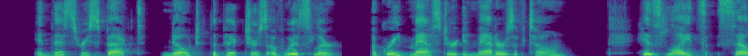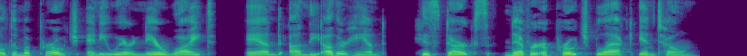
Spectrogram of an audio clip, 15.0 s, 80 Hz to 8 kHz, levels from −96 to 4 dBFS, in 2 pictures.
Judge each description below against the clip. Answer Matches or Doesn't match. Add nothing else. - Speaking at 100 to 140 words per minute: Matches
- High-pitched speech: Matches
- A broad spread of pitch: Doesn't match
